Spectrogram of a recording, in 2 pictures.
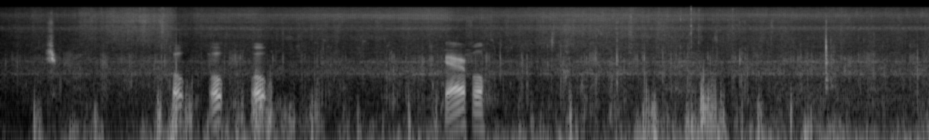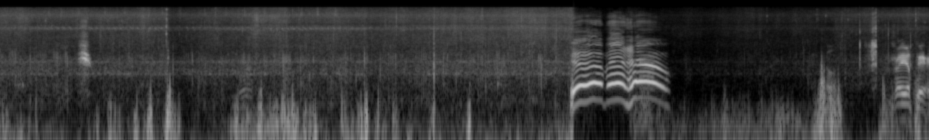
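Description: A horse walks through tall grass.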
